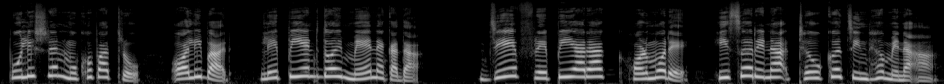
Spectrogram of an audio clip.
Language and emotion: Santali, neutral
